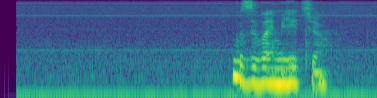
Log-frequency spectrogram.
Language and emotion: Russian, neutral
